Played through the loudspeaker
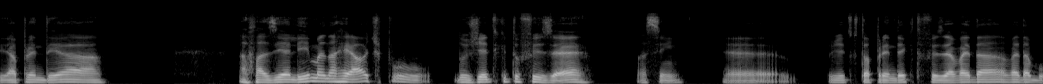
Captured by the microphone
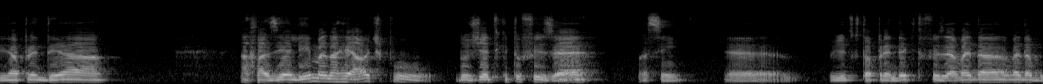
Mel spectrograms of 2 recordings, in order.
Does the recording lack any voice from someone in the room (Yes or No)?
No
